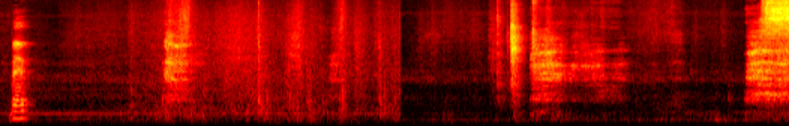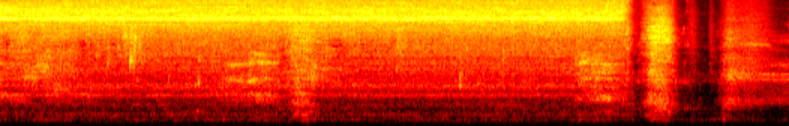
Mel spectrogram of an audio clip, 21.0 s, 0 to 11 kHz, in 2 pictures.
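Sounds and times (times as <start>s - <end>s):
faucet water running into basin: 10.2s - 19.7s.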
